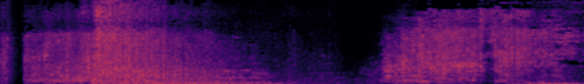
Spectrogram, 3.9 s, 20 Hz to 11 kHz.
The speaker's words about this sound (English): These are 2,000-pound bombs, one of the most destructive munitions in Western military arsenals.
